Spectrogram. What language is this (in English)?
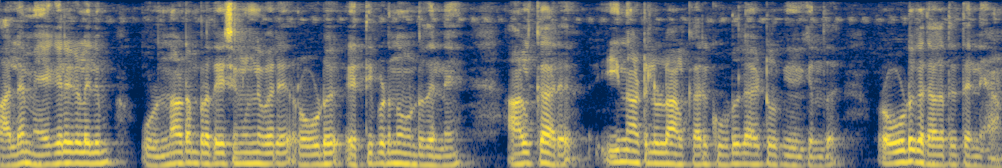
Malayalam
